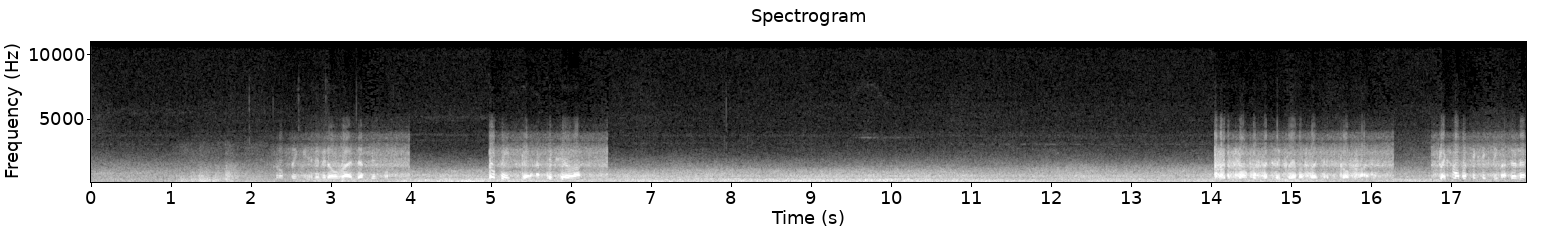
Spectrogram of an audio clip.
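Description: A four-engine jet airliner roars and rumbles as it climbs after takeoff.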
